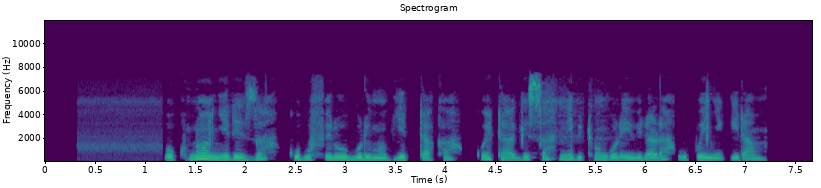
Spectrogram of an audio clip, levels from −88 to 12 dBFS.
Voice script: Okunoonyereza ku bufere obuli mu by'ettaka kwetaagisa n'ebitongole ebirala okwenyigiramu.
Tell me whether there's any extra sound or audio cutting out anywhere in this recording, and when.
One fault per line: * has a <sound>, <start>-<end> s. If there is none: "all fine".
all fine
